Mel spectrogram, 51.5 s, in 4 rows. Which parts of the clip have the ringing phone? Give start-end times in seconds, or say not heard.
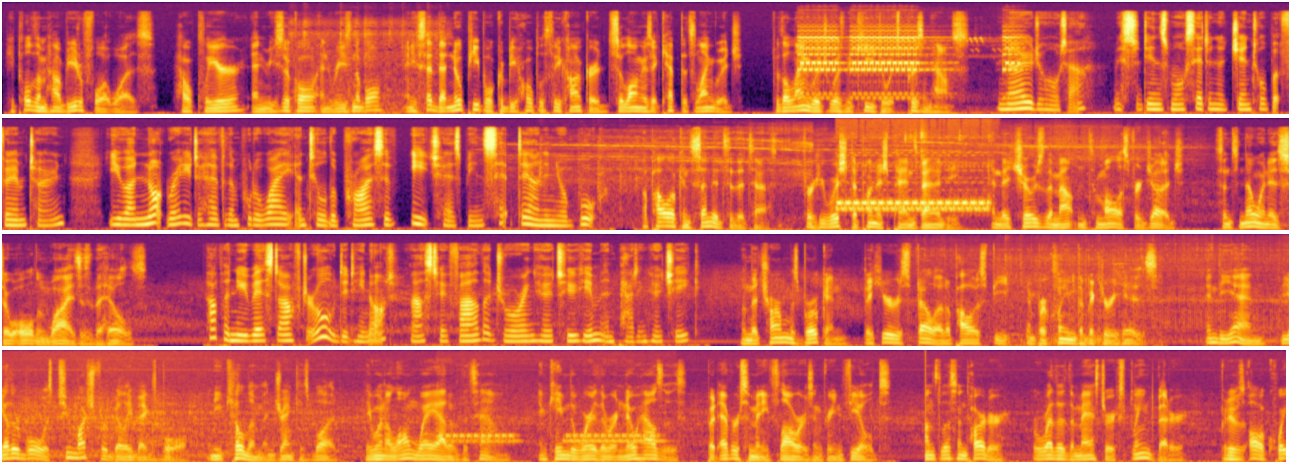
8.0-10.2, 21.2-22.8, 43.0-45.4.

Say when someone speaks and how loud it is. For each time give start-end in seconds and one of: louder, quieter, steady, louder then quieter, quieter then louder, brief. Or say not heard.
0.0-51.4 steady.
